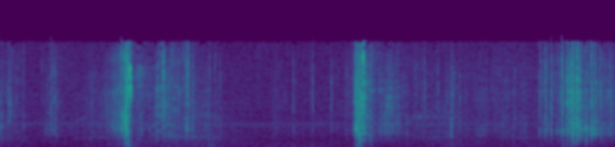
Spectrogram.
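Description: Knife slicing through an onion: a few sharp, crisp cuts about a second or more apart, then a quick run of cuts near the end.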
